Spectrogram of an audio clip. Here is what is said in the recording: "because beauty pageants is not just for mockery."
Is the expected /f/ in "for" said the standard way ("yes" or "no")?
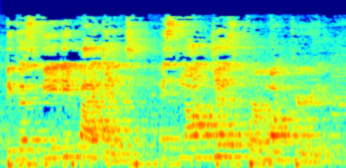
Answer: no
